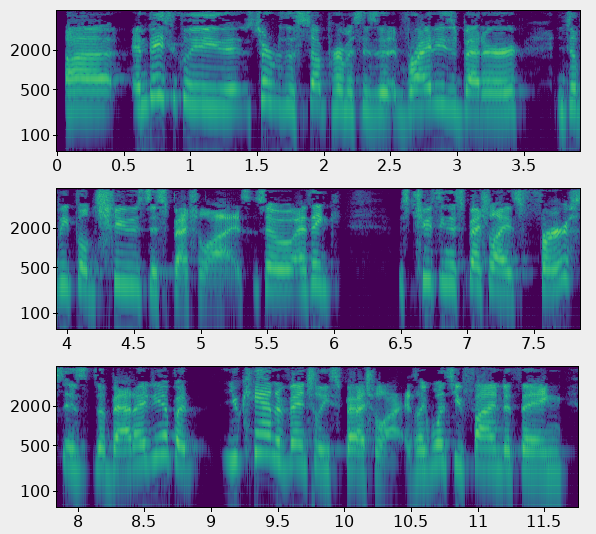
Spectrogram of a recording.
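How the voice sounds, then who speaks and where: A woman's voice: on the high side, a little fast. A young woman hosting a podcast, chatting casually about a book with frequent filler words. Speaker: podcast host.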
